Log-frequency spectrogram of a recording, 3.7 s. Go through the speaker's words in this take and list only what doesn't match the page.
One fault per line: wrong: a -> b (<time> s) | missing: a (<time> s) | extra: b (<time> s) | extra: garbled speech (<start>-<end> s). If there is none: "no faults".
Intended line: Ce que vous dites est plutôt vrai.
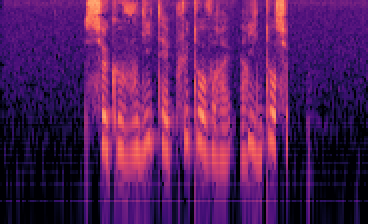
extra: garbled speech (2.4-2.9 s)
